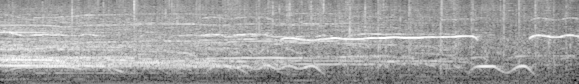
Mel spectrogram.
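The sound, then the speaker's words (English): A crowd applauds and cheers to welcome the two hosts, with steady clapping, whoops and whistles rising and falling throughout. “put your hands together for the host of Justice for All, Josh Scarpello and Pierre Latour.”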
